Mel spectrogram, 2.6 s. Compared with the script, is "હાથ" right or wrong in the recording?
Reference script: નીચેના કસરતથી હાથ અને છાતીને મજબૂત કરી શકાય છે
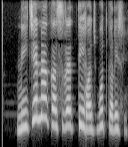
wrong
